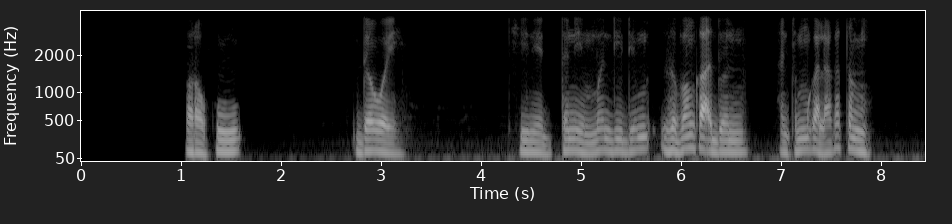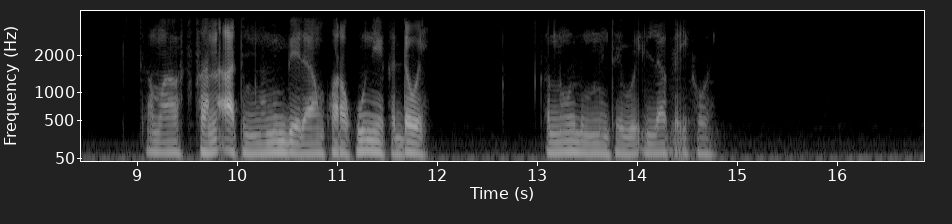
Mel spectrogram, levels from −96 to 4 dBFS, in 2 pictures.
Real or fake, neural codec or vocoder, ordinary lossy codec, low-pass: real; none; none; 3.6 kHz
